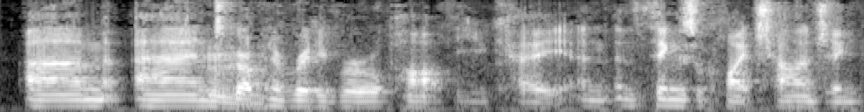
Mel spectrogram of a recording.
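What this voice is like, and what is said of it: UK accent softened toward American. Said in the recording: “This is my permanent phone voice right now, which I've kind of attuned to the US with ... the accent I grew up with is not what you currently hear”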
